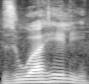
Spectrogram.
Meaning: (proper noun) Swahili (language); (noun) 1. Swahili speaker (male or of unspecified gender) 2. female Swahili speaker
- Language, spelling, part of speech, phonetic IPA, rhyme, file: German, Suaheli, noun, [zu̯aˈheːli], -eːli, De-Suaheli.ogg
